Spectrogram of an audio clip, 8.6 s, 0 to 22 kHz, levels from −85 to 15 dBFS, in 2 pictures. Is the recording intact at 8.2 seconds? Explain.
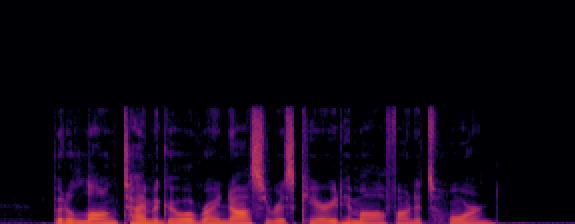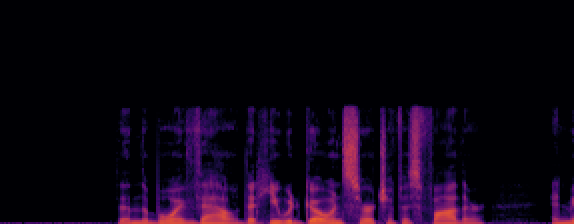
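Yes, the speech at 8.2 seconds is intact, with no dropout, click or other fault at that moment.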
